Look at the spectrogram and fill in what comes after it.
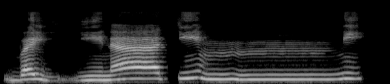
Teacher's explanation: you're keeping the sound in your nose for a longer period of time because this is gunna, akmal gunna. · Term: idgham with gunna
